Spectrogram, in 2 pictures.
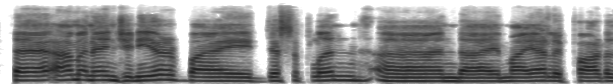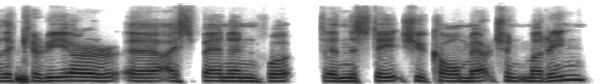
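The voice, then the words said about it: Scottish accent. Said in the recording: “the strange accent is from Scotland”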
